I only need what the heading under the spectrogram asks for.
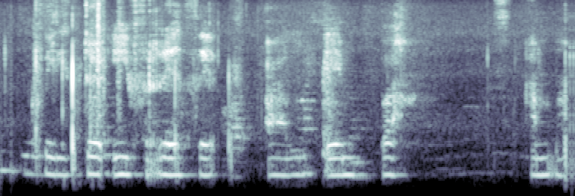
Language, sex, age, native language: Icelandic, female, 8, Icelandic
